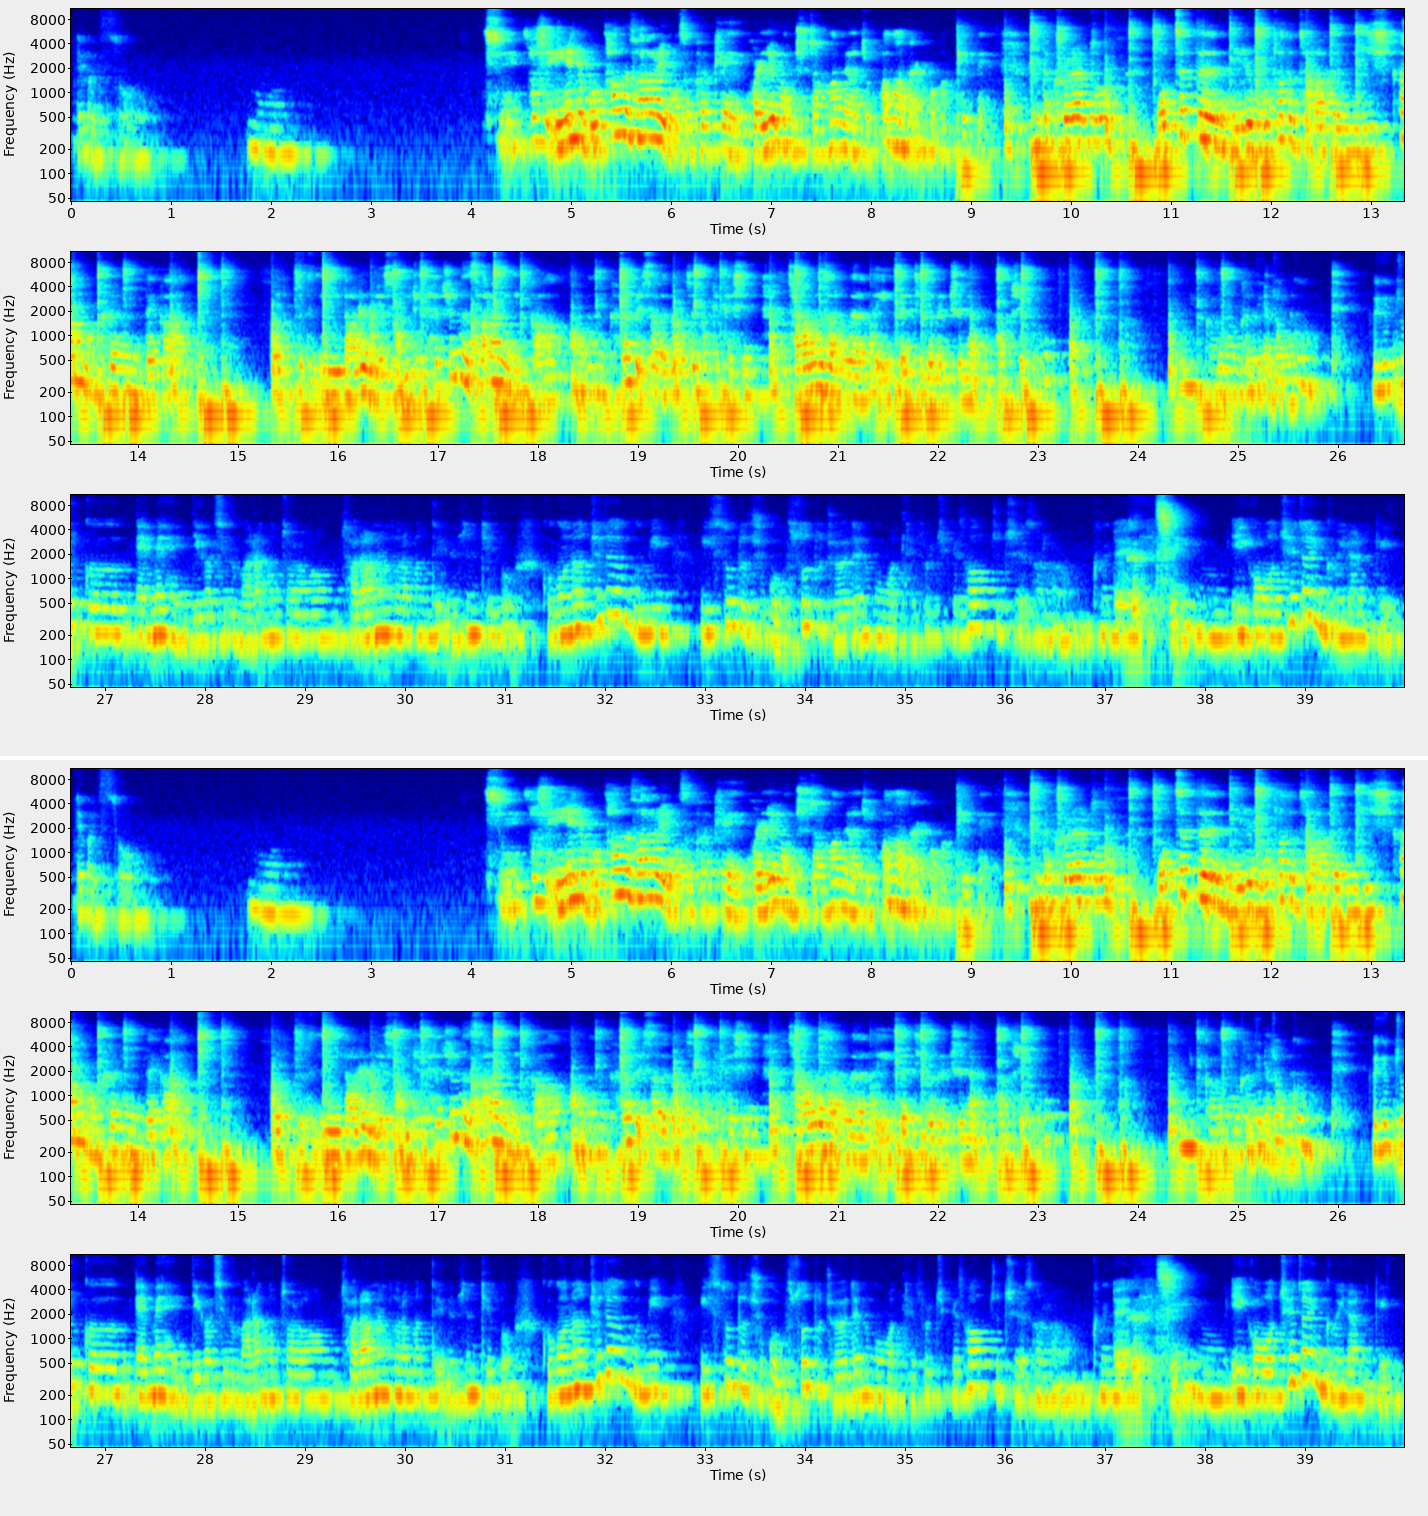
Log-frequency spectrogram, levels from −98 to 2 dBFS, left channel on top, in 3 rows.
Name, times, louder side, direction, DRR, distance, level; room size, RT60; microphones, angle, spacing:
voice 1, 0.1-0.8 4.3-4.6 8.2-8.6 9.6-10.0 18.4-18.9 24.4-25.8 26.3-32.6 33.0-37.3 37.8-39.9, right 1 dB, 60° right, 4 dB, 0.5 m, -32 dB
voice 2, 1.8-2.4 4.1-8.5 8.9-10.4 10.9-14.5 15.3-23.1 24.8-25.6 26.5-26.6 37.2-37.8, left 1 dB, 50° left, -1 dB, 0.6 m, -27 dB
sound 1, 8.8-9.0 9.3-11.0 11.3-12.1 12.3-13.0 13.3-15.1 15.3-18.1 18.3-19.0 19.3-20.1 20.3-21.0 21.3-24.0 24.3-24.9, left 1 dB, 10° left, 0.8 m, -29 dB
4.7 x 4.0 x 2.3 m, 0.68 s
head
